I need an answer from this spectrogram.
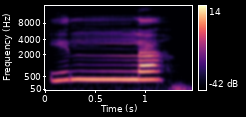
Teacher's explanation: Cara membacanya yaitu panjangnya 2 harokat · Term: mad asli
